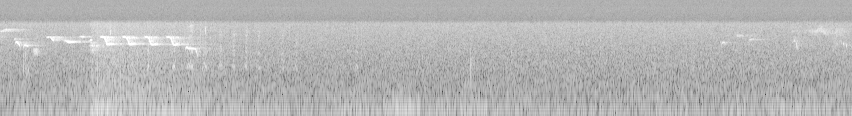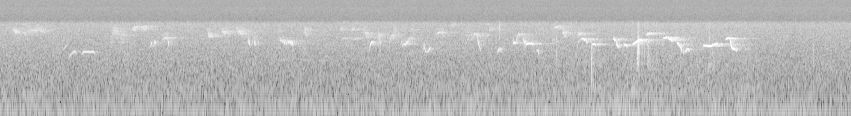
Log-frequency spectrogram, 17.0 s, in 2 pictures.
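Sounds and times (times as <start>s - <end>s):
songbird chirps and whistles: 0.0s - 2.3s, 7.3s - 16.0s.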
